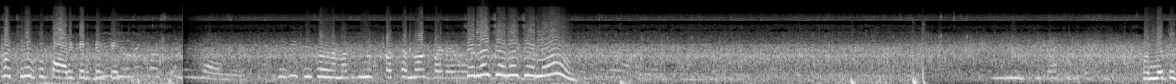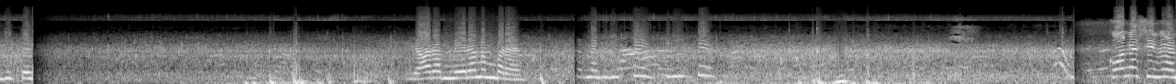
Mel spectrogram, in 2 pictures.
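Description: A shallow river rushes over stones.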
